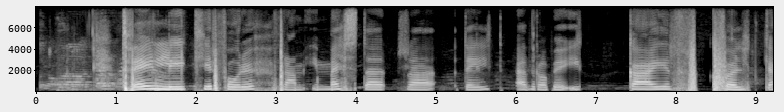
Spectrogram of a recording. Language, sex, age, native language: Icelandic, female, 18-19, Icelandic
